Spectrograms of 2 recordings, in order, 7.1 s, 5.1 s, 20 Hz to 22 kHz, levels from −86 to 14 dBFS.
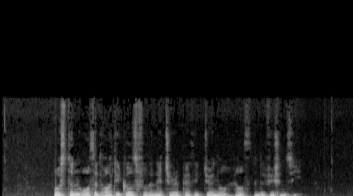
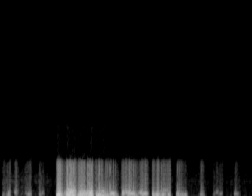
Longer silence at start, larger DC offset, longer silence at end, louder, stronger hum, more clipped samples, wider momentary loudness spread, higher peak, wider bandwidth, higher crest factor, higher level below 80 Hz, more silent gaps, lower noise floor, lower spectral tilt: first, 1.1 s vs 0.15 s; neither; first, 1.15 s vs 0.35 s; first, -14 LUFS vs -18 LUFS; neither; neither; second, 7 LU vs 20 LU; about the same, 0 dBFS vs -2 dBFS; first, 11 kHz vs 4.3 kHz; about the same, 14 dB vs 18 dB; first, -32 dBFS vs -50 dBFS; neither; first, -60 dBFS vs -51 dBFS; second, -8.5 dB/octave vs -10.5 dB/octave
